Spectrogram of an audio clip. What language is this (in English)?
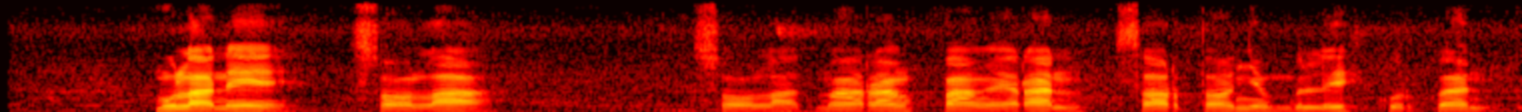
Javanese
